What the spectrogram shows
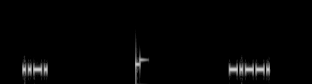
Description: Morse code, heard as a keyed tone, about 48 wpm, 700 Hz. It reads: F <KN>
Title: Single Character (Letter:Number:Punctuation:Prosign) Alt 45wpm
